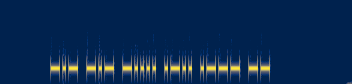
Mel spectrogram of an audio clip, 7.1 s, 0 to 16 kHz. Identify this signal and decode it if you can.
Morse code, heard as a keyed tone, about 20 wpm, 700 Hz. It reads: KK6LJM
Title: Speed Racing - USA 2x3 Call Signs 20wpm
